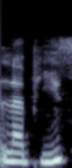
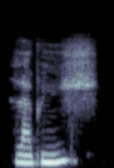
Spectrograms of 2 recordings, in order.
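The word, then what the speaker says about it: lápis: Okay, I learned that this is pencil, lápiz. No, how to actually say it correctly. It's actually not lápiz, it's lápiz.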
